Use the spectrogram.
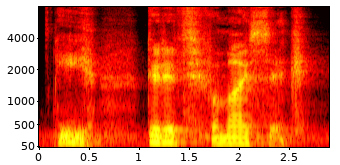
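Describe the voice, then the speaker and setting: The speaker uses a put-on character voice that sounds raspy. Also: man, medium pitch for a man. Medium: video game. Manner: terse, flat.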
